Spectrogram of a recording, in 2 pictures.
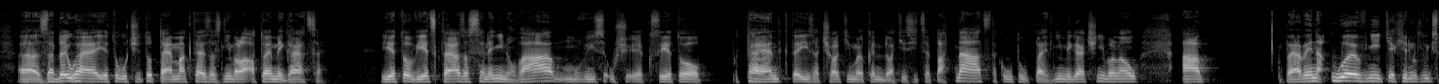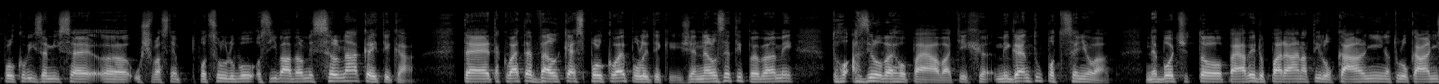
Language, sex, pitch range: Czech, male, 120-140 Hz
